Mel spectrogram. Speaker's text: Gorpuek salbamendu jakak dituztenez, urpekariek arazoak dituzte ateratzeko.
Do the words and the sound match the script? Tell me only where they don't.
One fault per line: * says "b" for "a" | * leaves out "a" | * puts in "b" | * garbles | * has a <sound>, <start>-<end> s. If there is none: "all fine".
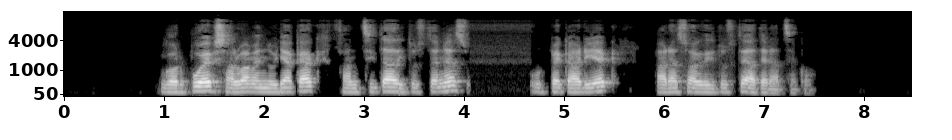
* puts in "jantzita"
